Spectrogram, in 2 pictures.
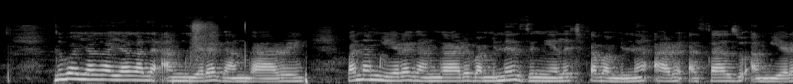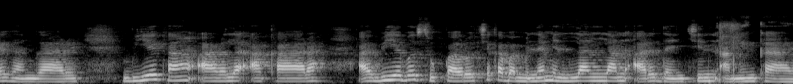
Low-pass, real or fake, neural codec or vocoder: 9.9 kHz; real; none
